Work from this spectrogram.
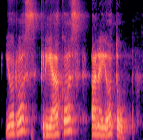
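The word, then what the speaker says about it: Γιώργος Κυριάκος Παναγιώτου: She sent us how to say George Michael's name in Greek because we butchered it every time. So here it is. Hang on a sec. Yorgos Kyriakos Panayotou.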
